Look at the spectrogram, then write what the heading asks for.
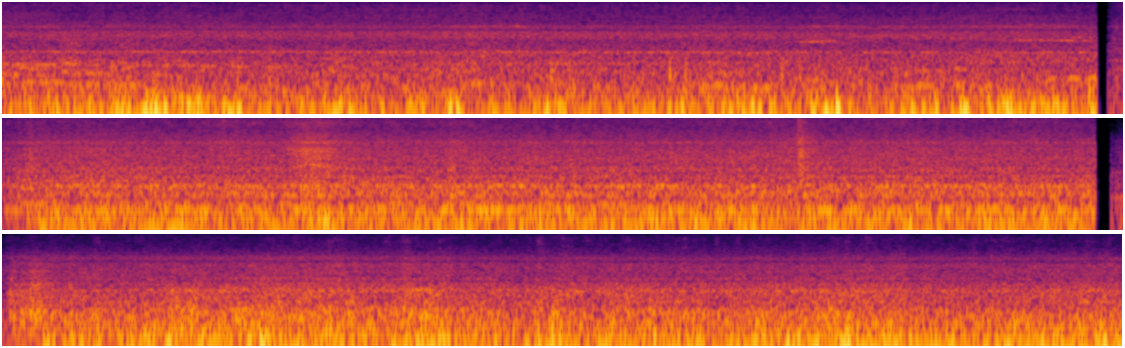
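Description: Train running: a steady rumble, heard in three pieces joined by short cuts about five and a half and eleven seconds in.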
